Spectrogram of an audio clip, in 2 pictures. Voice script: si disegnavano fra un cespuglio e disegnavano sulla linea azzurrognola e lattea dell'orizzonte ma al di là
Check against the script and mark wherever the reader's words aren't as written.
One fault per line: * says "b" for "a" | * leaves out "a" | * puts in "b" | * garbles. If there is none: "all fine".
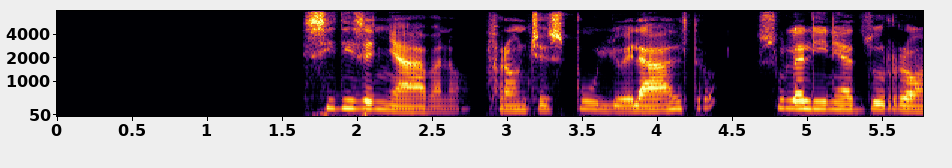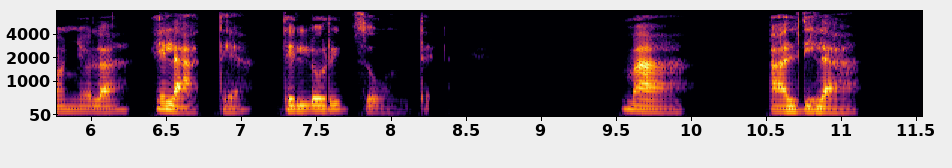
* says "l'altro" for "disegnavano"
